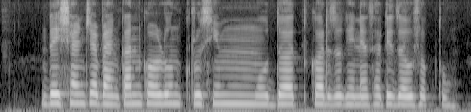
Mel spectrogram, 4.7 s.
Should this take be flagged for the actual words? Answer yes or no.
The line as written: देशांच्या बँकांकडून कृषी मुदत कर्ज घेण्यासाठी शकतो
yes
